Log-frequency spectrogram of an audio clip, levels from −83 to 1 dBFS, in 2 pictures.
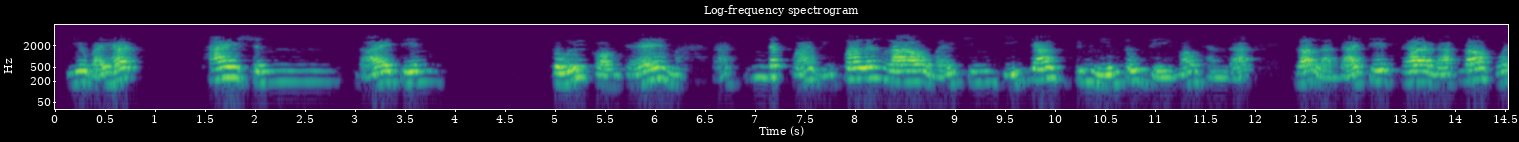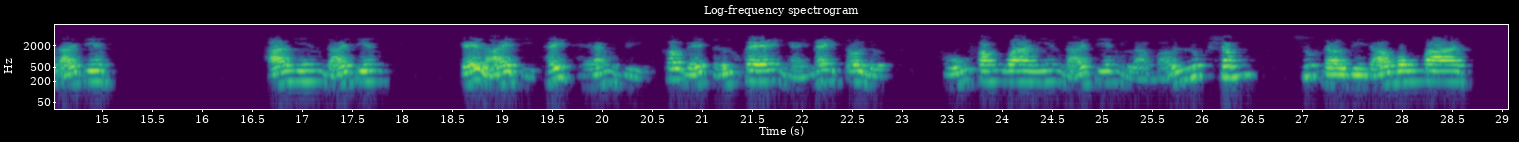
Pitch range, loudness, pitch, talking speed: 185-245 Hz, -19 LUFS, 195 Hz, 155 wpm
